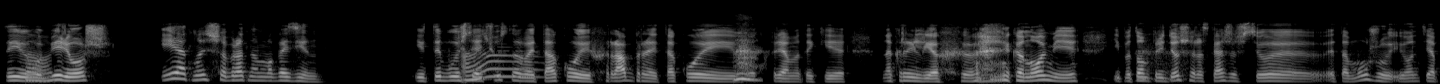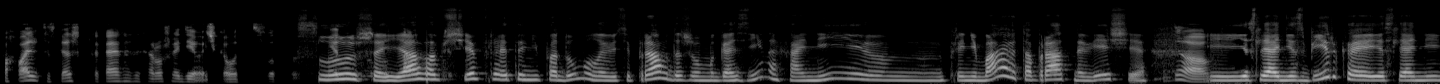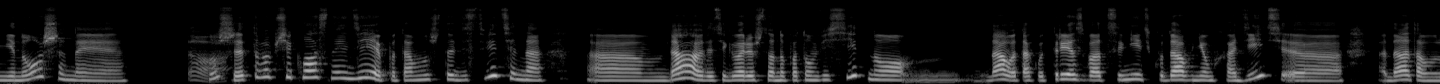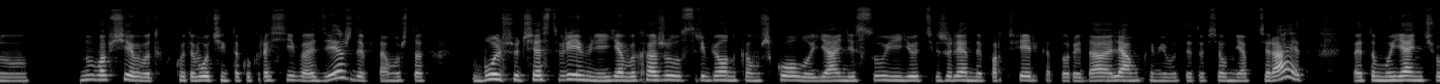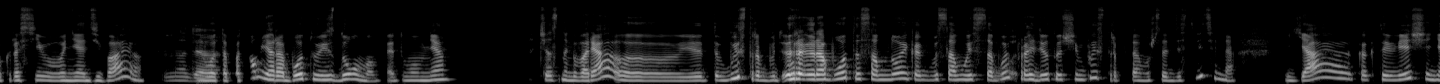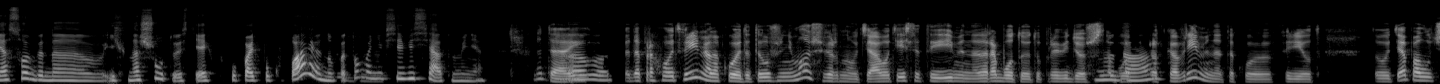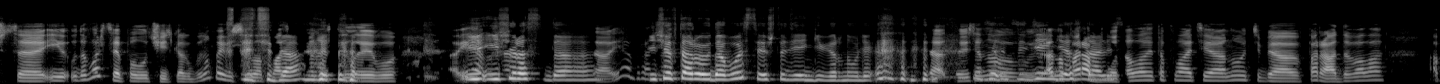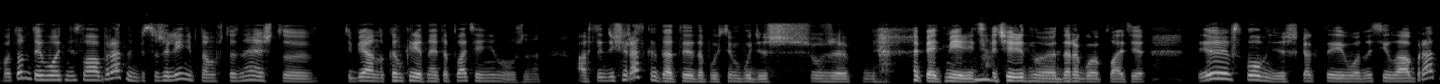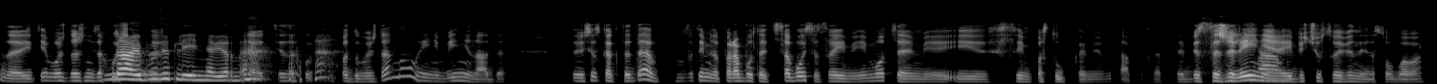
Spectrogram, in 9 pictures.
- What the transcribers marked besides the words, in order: drawn out: "А"; chuckle; other background noise; tapping; chuckle; chuckle; chuckle; chuckle
- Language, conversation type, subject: Russian, advice, Что вы чувствуете — вину и сожаление — после дорогостоящих покупок?
- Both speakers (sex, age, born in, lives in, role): female, 45-49, Russia, France, user; female, 55-59, Russia, United States, advisor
